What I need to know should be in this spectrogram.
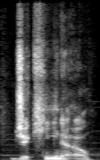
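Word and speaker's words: Giacchino: And shout out to Michael uh Jakino. That's how you pronounce his name.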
